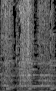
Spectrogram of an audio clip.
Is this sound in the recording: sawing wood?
yes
